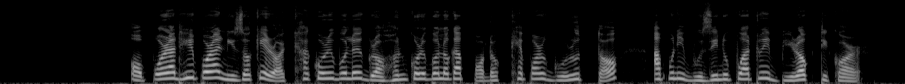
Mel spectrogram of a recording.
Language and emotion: Assamese, disgusted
